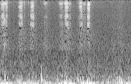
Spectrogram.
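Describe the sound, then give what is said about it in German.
Handwriting on a surface as letters are written out, heard as faint, soft, scratchy strokes in a quick, irregular series of short bursts. “Ich schreibe in den Kopf hier TG und hier LG.”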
